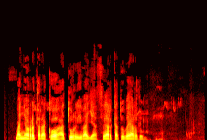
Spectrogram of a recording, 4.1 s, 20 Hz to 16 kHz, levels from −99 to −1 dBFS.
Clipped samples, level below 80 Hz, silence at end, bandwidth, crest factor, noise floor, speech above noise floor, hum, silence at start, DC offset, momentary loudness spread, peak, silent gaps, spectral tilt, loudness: under 0.1%; -64 dBFS; 1.25 s; 9 kHz; 20 dB; -60 dBFS; 39 dB; none; 0.3 s; under 0.1%; 7 LU; -4 dBFS; none; -7.5 dB/octave; -22 LUFS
